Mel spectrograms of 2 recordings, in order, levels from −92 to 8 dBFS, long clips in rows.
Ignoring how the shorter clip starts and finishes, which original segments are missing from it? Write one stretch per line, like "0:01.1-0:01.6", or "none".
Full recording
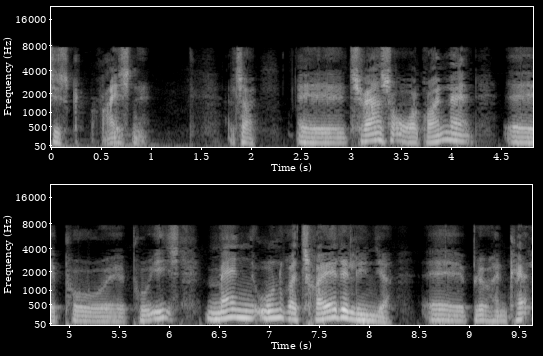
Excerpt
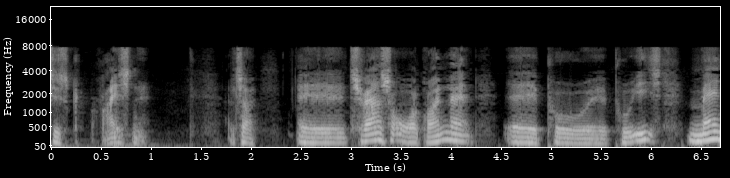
none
